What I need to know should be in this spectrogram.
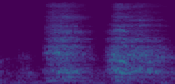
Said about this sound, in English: if y'all can hear me gasping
